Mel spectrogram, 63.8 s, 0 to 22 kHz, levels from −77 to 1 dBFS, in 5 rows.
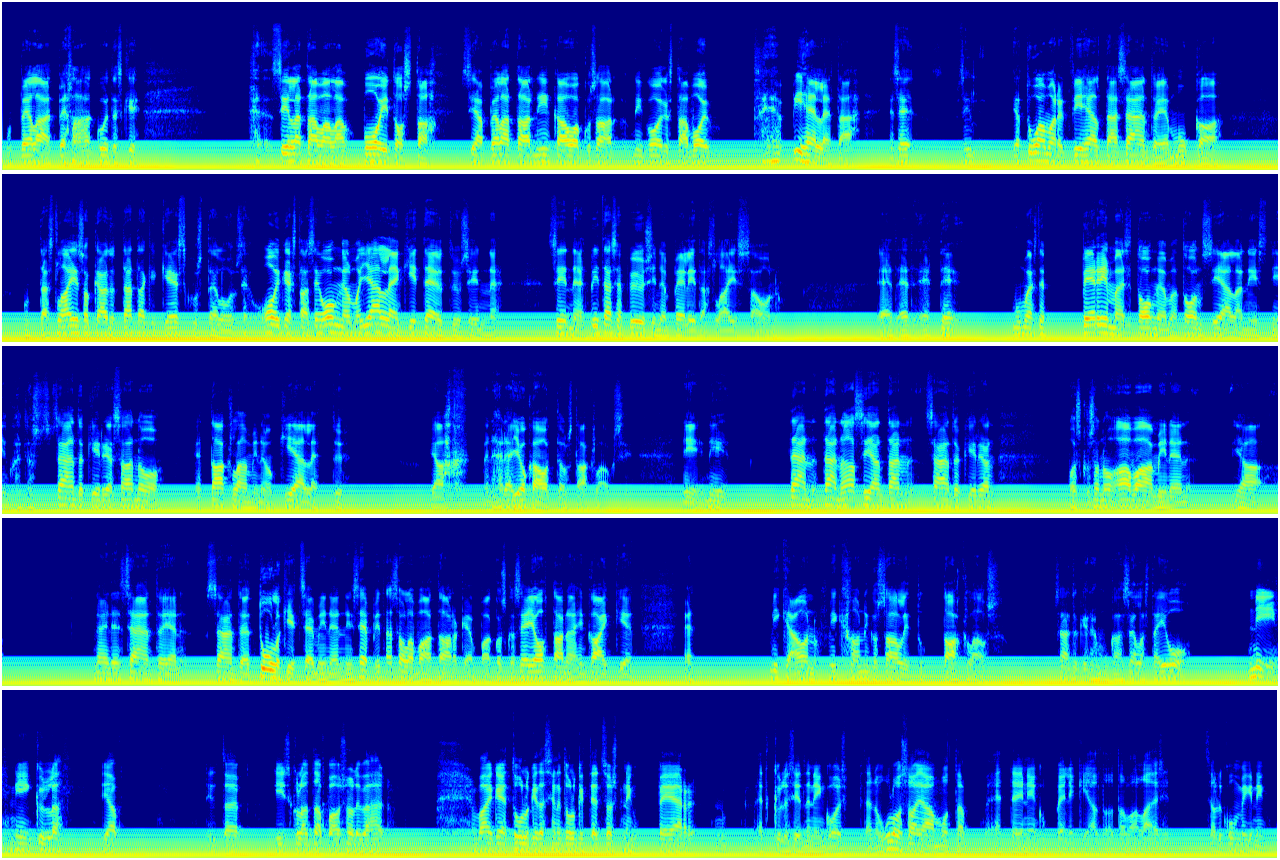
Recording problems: electrical hum; noticeable; throughout; 50 Hz, 10 dB below the speech

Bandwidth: 14 kHz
